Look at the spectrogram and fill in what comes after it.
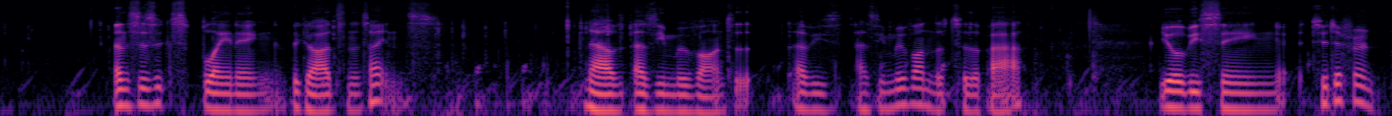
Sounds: Liquid, Speech

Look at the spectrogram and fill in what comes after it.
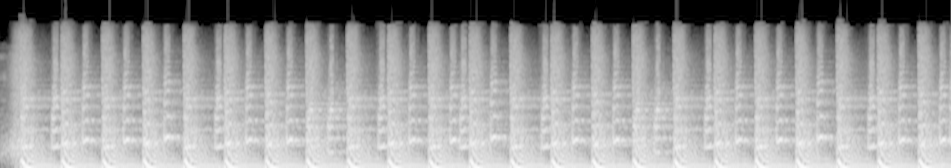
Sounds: Pop music, Music

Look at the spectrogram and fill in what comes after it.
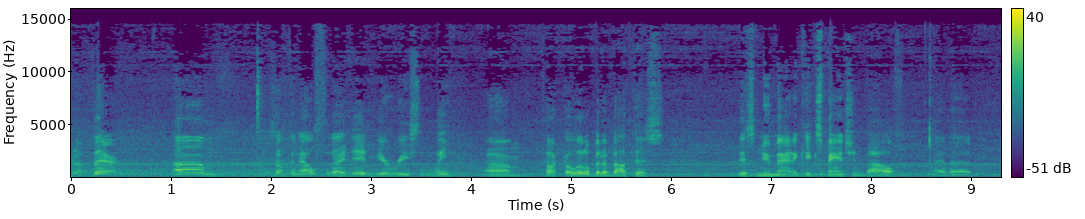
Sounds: Speech

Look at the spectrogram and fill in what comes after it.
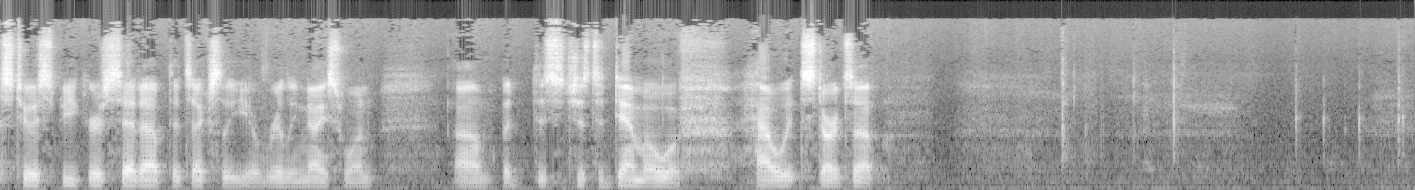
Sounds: Speech

